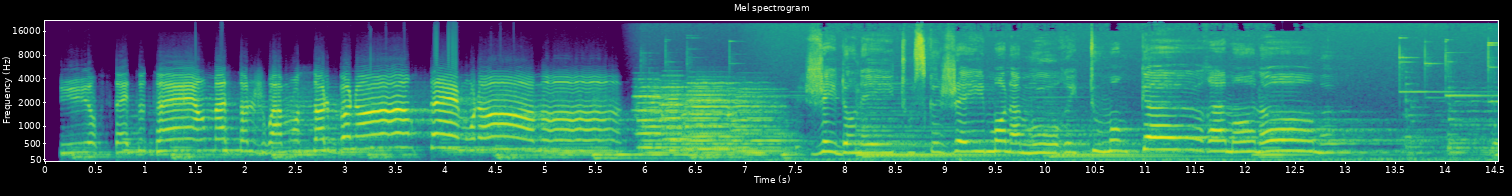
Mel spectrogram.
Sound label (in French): Chorale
